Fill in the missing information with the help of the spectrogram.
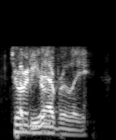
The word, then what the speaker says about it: Eberle: I think it was a barrel. Is it? How do you pronounce it? My pronunciation is garbage. – Jordan Eberle. Eberle. – Like the Eberle brothers.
